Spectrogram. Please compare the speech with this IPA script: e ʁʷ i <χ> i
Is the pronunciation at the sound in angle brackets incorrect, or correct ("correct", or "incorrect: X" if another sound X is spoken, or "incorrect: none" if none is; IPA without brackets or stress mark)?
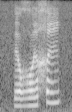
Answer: correct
